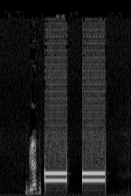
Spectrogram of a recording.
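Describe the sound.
Phone line tones sound as a telephone call cuts off: a brief fragment of voice, then two loud, steady beeps of about half a second each, separated by a short gap.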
